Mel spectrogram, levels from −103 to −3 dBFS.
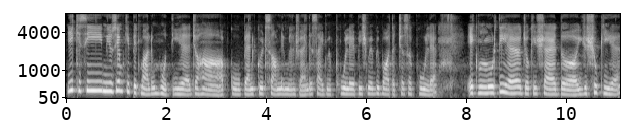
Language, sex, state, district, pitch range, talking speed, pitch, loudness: Hindi, female, Uttar Pradesh, Ghazipur, 180-215 Hz, 180 wpm, 190 Hz, -21 LUFS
